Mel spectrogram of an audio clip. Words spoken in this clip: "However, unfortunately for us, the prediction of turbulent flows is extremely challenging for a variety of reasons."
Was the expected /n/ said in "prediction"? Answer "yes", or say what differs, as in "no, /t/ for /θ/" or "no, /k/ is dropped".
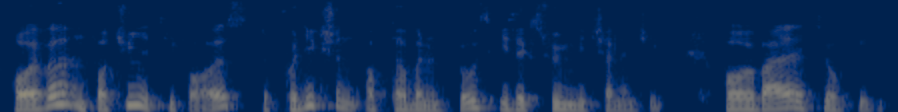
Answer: yes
